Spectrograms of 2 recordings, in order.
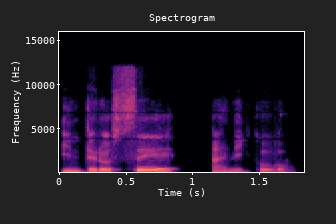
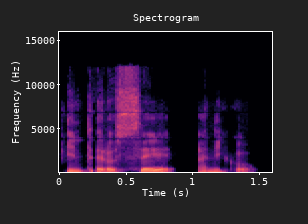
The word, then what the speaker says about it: interoceánico: Ahí, si lo tildamos sobre la E, diríamos interoceánico, ¿no? Interoceánico, pero más bien es interoceánico. Nico, ¿no? La fuerza va sobre la A, no sobre la E.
